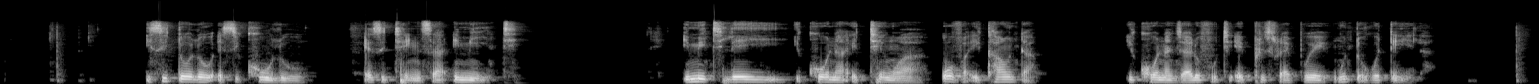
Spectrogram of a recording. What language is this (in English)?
North Ndebele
